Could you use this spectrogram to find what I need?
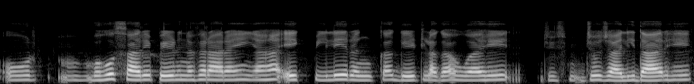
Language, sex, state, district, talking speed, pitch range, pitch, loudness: Hindi, female, Madhya Pradesh, Bhopal, 170 wpm, 195-215 Hz, 205 Hz, -17 LUFS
